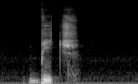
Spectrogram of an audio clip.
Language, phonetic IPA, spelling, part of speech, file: Polish, [bʲit͡ʃ], bicz, noun, Pl-bicz.ogg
